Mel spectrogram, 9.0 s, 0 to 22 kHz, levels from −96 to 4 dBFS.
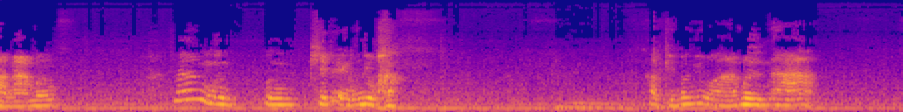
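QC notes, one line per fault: No faults were found in the speech. There is nothing to flag on this clip.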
